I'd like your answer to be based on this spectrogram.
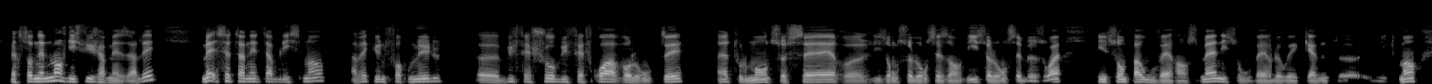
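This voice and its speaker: Against a quiet background, a man with a fairly low pitch speaks at a moderate pace with lively intonation, the sound dry and close with no echo. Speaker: cook sharing recipes. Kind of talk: casual chat.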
